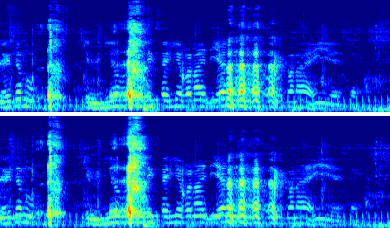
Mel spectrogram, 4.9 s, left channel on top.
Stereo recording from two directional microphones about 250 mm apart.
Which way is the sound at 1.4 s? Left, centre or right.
Right.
